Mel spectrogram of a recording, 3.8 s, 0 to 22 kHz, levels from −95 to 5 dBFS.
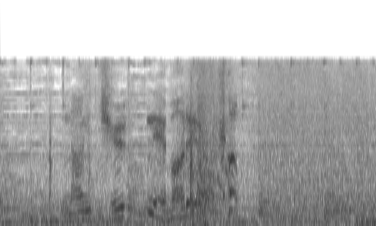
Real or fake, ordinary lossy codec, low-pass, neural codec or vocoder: fake; none; 7.2 kHz; vocoder, 44.1 kHz, 128 mel bands, Pupu-Vocoder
